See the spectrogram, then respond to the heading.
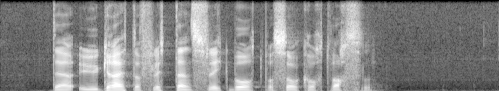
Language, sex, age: Norwegian, male, 21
